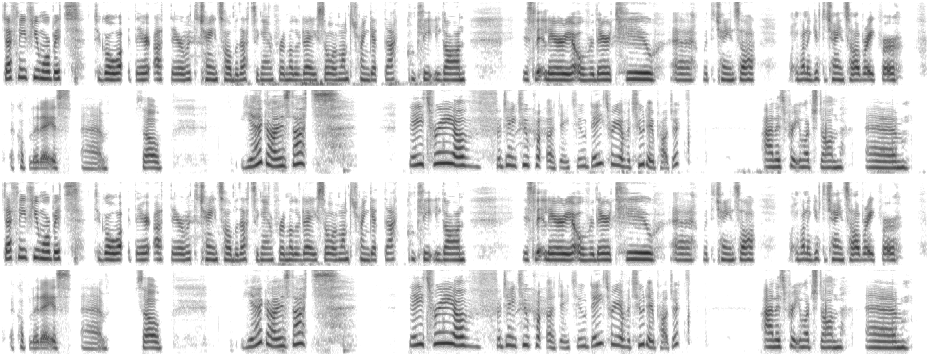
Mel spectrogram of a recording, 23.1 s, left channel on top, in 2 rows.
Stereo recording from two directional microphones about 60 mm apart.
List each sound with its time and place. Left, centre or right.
0.0 s speech: centre
0.8 s speech: left
3.0 s a woman's voice: centre
4.2 s speech: centre
9.3 s speech: centre
10.2 s speech: centre
10.9 s a sound: left
11.6 s speech: centre
11.9 s speech: centre
13.2 s a woman's voice: right
13.7 s a sound: centre
16.4 s a woman's voice: centre
21.0 s a woman's voice: right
